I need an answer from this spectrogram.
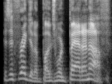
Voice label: alert antlions, male; hl2; ep1

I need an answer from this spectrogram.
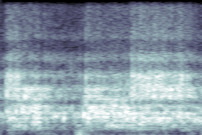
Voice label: announce, combine soldier; hl2b

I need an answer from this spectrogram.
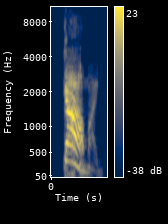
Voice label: shock, male

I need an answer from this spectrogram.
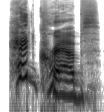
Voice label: alert head, female

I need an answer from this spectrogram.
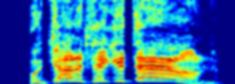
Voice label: alert gunship, male

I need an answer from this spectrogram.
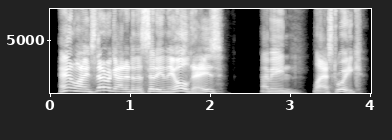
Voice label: alert antlions, male; hl2; ep1

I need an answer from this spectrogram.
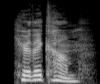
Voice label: combat gradual quiet; hl2; ep1; alyx

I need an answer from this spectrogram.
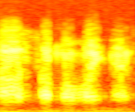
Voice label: hostile malignants, metropolice; hl2

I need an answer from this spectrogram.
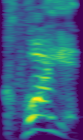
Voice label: quiet; hl2b; citizen

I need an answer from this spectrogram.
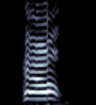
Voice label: alert antlions, female; hl2; ep1

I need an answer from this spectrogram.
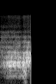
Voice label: pain, combine soldier; hl2

